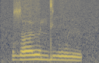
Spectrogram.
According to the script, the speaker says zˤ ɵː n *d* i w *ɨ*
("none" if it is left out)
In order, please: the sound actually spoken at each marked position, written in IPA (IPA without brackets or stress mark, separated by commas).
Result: d, ɨ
